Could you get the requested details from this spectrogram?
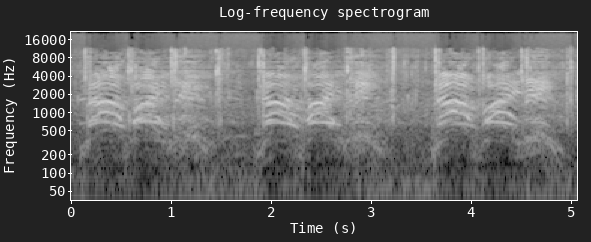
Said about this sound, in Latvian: Pēcpusdienā Zārks ar Navaļniju uz baznīcu tika atvests ar mikroautobusu, un cilvēki to sagaidīja ar aplausiem, skandējot Navaļnijas. Bet ap vieniem dienā Zārks tika ienests baznīcā, un tas notika cilvēku aplausu un saukļu pavadībā.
